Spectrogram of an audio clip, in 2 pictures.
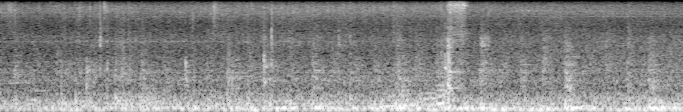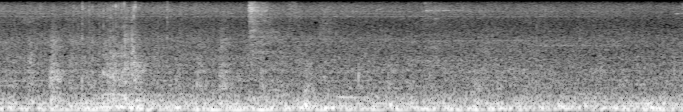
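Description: Airport moving walkway running: a steady low rumble with scattered clicks and clatter, a few sharper ones near the middle.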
